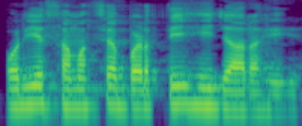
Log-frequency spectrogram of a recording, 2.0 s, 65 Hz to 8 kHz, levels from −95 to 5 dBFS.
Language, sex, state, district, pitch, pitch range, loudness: Hindi, male, Uttar Pradesh, Jyotiba Phule Nagar, 135 Hz, 125-150 Hz, -18 LUFS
